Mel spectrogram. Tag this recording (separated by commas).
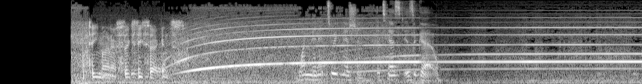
Speech, Siren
